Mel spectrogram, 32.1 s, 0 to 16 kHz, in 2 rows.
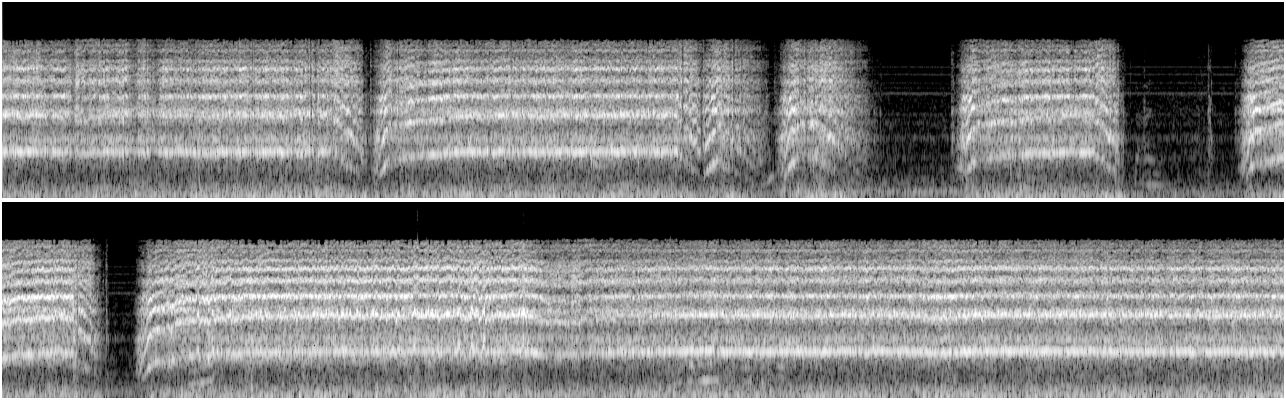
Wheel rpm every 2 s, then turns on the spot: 230, 230, 170, 230, 140, 40, 150, 40, 120, 180, 210, 220, 230, 230, 230, 230.
none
